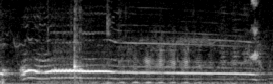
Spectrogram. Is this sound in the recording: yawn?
no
